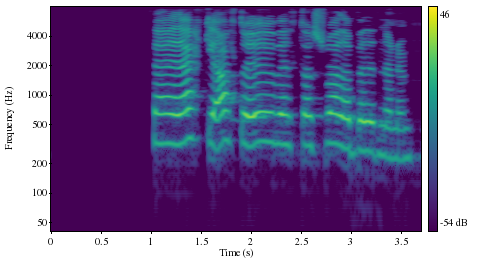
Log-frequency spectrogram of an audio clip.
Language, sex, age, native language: Icelandic, female, 11, Icelandic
